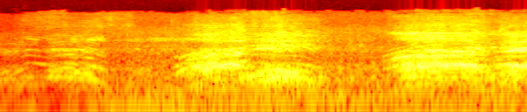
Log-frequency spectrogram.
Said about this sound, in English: A crowd of people marching down a street in Ankara as Turkish authorities face accusations from citizens angry over the attack.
